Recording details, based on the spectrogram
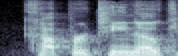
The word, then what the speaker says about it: Cupertino: Cupertino, California, I believe is how it's pronounced.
